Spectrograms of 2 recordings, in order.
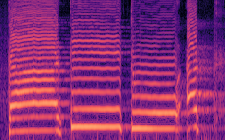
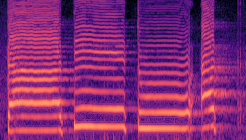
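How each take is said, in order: No difference in how they are said.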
